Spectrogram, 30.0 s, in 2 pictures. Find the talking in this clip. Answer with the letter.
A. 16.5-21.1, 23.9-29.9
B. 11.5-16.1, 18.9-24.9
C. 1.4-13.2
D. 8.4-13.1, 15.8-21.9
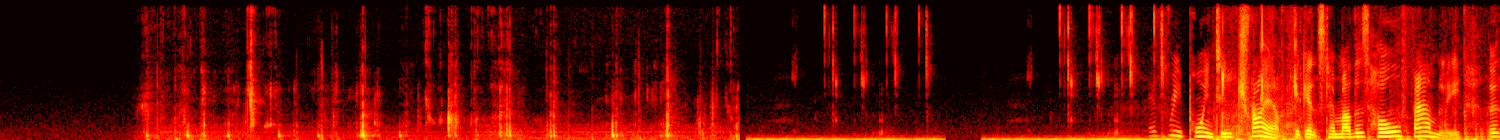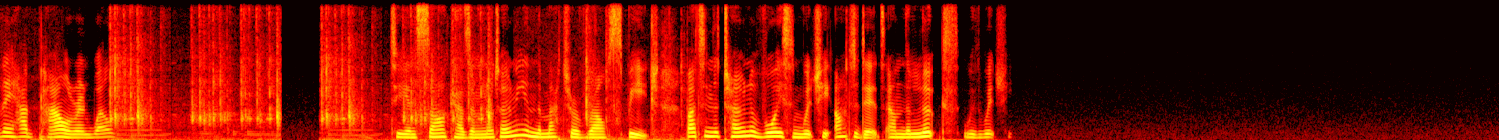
B.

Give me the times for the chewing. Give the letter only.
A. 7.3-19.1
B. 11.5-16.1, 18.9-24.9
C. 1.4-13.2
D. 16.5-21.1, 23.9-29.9
C.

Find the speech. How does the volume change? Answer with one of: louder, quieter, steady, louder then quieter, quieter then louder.
steady.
